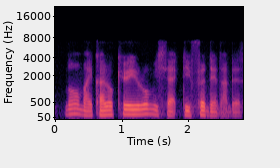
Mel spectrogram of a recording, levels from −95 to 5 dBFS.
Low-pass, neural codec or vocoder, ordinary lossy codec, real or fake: 7.2 kHz; codec, 24 kHz, 0.9 kbps, WavTokenizer, large speech release; Opus, 16 kbps; fake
